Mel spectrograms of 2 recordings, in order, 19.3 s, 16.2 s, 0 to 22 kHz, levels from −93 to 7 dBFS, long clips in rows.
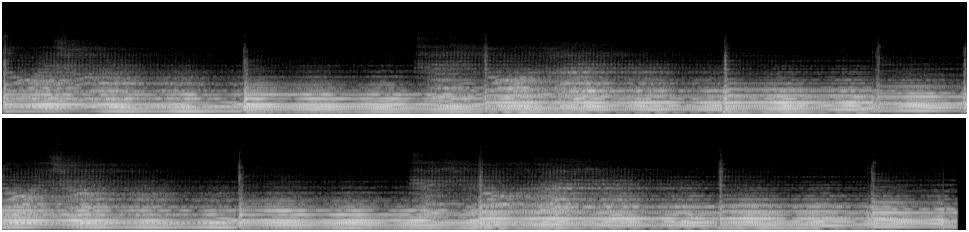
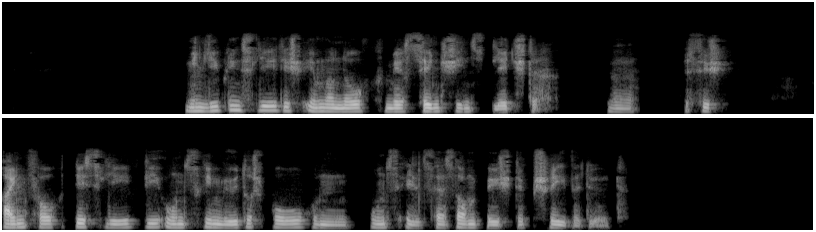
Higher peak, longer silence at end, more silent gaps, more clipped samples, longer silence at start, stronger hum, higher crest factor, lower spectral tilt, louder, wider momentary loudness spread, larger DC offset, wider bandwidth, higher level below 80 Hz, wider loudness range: first, -2 dBFS vs -6 dBFS; second, 0.1 s vs 1.9 s; second, none vs 4.85-4.89 s, 5.58-6.04 s, 6.39-6.78 s, 7.44-7.64 s, 7.98-8.08 s, 8.78-8.84 s, 10.75-10.80 s, 11.65-11.79 s; neither; second, 0 s vs 1.85 s; neither; second, 14 dB vs 24 dB; first, -14 dB/octave vs -7 dB/octave; first, -18 LUFS vs -28 LUFS; second, 5 LU vs 14 LU; neither; second, 3.2 kHz vs 7 kHz; first, -44 dBFS vs -74 dBFS; second, 1 LU vs 7 LU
